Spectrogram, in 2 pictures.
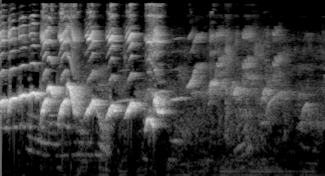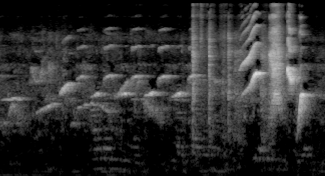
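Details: Super-fighter white-rumped shama of the Aceh type opens with a loud burst of rich, varied whistles, softens into spaced clear notes, then ends with a strong high flourish.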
